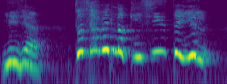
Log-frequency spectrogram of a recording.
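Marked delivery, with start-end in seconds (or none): 0.7-1.8 high, loud accusing question; imitating an indignant teacher; acted scolding. Teacher confronting the cheater, loud mock scolding.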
